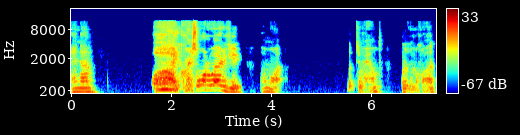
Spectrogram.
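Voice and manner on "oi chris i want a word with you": imitated screaming, higher and louder. Retelling a client calling across the gym floor: imitating a client screaming. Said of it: "screaming across the sh-, the, uh, gym floor".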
